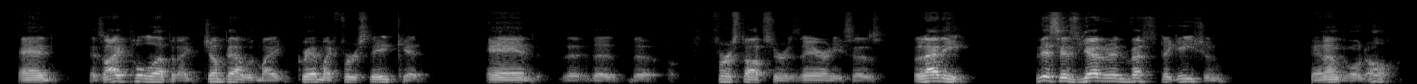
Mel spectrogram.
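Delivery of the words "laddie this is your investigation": strong, pronounced Scottish brogue. Retelling arriving at a scene, the speaker quotes the first officer: Scottish brogue. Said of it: "had a very pronounced Scottish brogue".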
